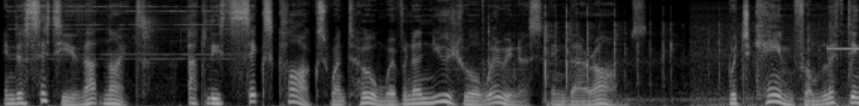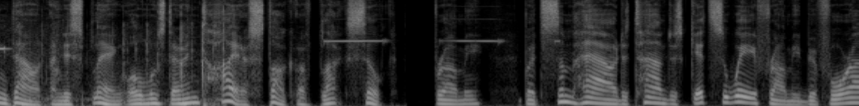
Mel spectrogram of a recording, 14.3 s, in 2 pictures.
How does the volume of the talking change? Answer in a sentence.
The volume of the talking stays about the same.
